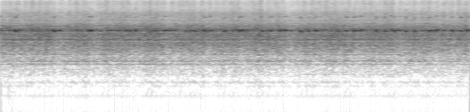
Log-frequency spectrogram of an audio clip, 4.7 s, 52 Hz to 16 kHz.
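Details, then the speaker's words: Montgomery Ward Logan lathe 04LC-700A with new Dayco 5070405 serpentine belt: steady running with high-pitched squeak and light rubbing, owner suspects the belt drive system overhead; cause unclear. "really efficient power transfer uh really clean sounding um i can hear a little bit of squeak so i may want to get up into this air the bat drive system i'm pretty sure it's coming from there and do a little bit of work"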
